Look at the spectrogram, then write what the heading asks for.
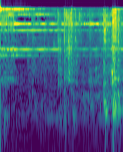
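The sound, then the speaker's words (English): A telephone bell rings in two bright, rattling bursts over a steady high metallic hum, fairly loud, with no voices. “Answer that for me, will you?”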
